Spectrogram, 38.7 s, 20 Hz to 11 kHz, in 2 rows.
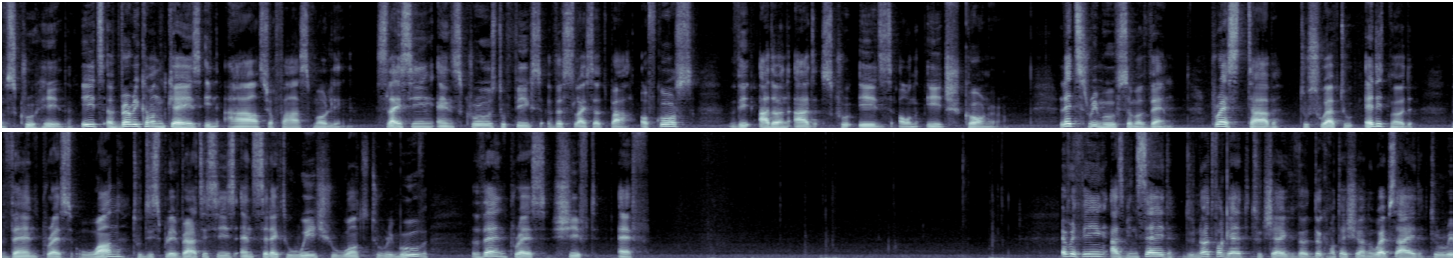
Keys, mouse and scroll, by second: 1.1 click, 1.2 click, 3.0 click, 3.1 click.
